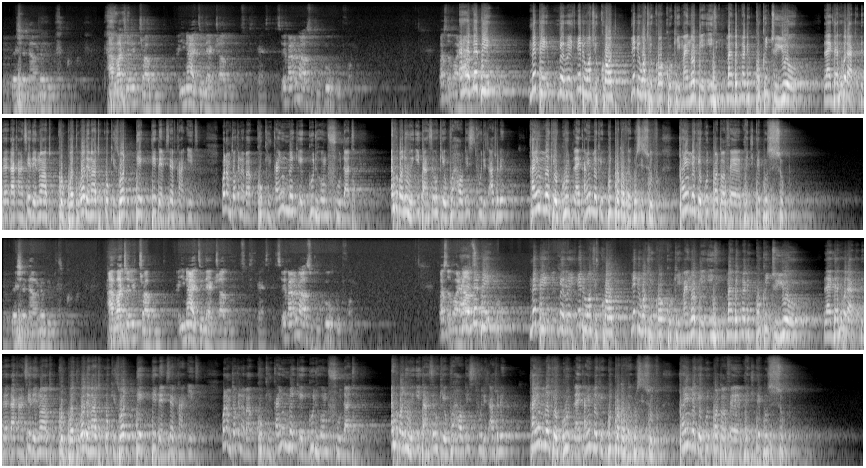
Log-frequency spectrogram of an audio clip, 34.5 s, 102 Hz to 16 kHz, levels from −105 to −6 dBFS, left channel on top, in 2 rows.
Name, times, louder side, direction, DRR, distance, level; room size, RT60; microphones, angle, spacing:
voice 1, 0.2-1.1 2.1-3.2 3.5-4.6 5.1-5.2 5.6-6.8 8.7-9.5 9.9-10.0 11.2-11.4, right 5 dB, 75° right, 0.8 m, -29 dB
voice 2, 2.1-2.5 9.1-9.8 10.5-12.2 12.6-15.9 16.4-21.1 21.6-24.3 25.0-27.3 27.8-30.4 30.8-33.0, left 2 dB, 85° left, 1.3 m, -24 dB
26.0 x 12.0 x 9.1 m
head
